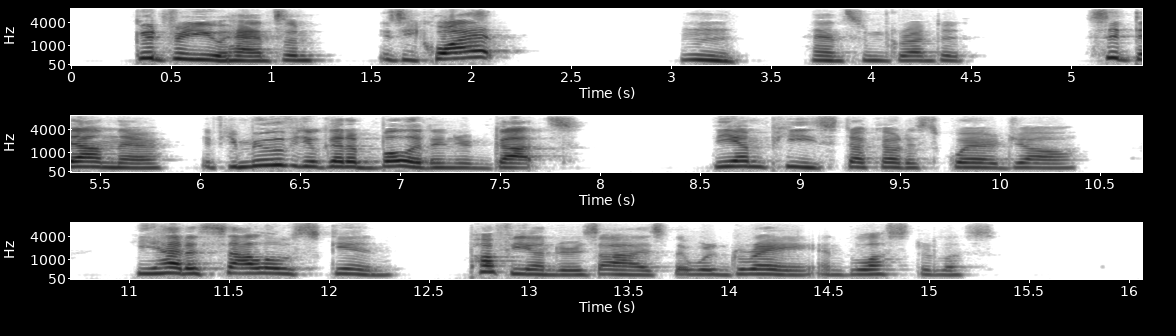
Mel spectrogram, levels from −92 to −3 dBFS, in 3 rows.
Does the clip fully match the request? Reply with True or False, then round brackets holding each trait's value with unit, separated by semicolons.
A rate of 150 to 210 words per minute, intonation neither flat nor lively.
True (170 wpm; 3.4 semitones)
